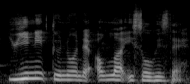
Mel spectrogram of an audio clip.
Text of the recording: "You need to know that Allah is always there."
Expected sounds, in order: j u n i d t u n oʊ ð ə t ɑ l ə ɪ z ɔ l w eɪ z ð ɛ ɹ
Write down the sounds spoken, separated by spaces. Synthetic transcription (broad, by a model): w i n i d t u n oʊ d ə t ɑ l ə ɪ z ɔ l w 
